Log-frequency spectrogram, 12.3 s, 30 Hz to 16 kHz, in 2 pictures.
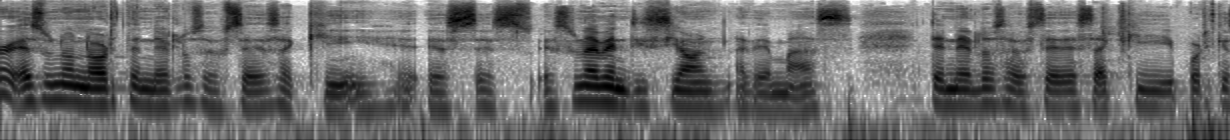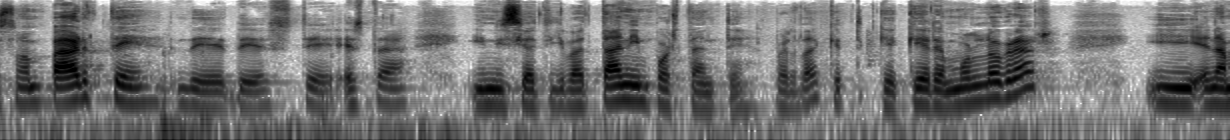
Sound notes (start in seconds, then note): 2.5 in Spanish; 5.5 in Spanish; 9.6 in Spanish; 11.5 in Spanish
